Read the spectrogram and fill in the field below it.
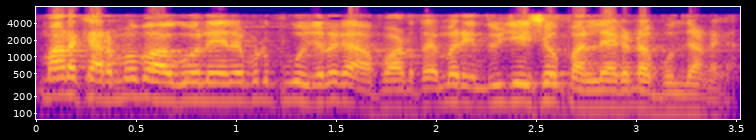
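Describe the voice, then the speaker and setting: A man giving a devotional discourse, telling stories expressively and chanting verses slowly and at length. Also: fairly high pitch. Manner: expressive storytelling, slow drawn-out verse recitation. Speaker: spiritual discourse speaker.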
